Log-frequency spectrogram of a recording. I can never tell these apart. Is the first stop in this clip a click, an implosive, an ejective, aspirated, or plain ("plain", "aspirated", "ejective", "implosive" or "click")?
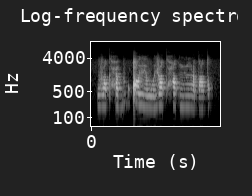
plain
